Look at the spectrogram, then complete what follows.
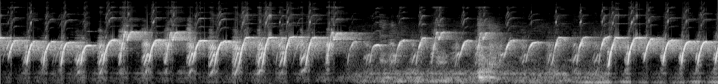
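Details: Asian fairy-bluebird (cucak biru) song from six vigorous singers recorded for training songbirds: a continuous stream of loud, rising, slurred whistles, roughly two per second, some notes pitched higher, with faint low noise in the middle.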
